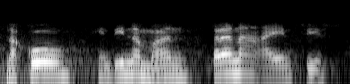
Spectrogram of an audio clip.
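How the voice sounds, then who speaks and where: A man's voice: high voice, moderate pace, natural voice. A man playing a gallant, easygoing young café boss with a Filipino accent in an amateur romance radio drama. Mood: gallant, insistent. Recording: tinny phone-like band, loud background noise.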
